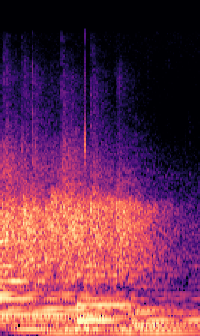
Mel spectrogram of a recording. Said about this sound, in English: Hand clap to the Lord.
